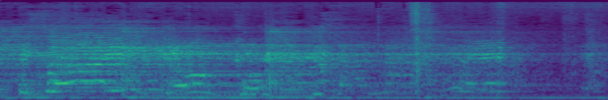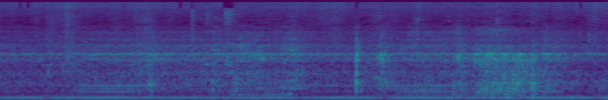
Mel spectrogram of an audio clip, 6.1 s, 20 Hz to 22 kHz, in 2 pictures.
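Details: 1965 General Electric tube FM radio after repair (capacitors checked), the earlier very loud noise gone: music comes through full and steady with clean low end and no hum, crackle or dropouts; it plays properly.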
